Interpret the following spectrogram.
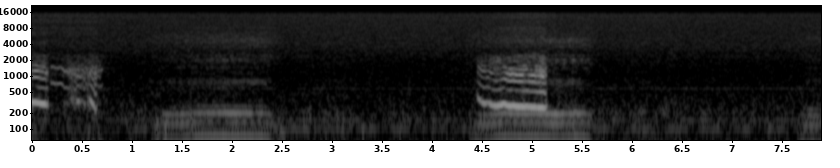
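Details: Chihuahua snoring in its sleep, with a squeaky descending nasal whistle followed by a low buzzing drone. The cycle comes round about every three to four seconds against a quiet background.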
